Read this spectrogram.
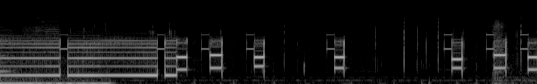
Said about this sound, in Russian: Сделай лучший звонок, чтобы никому не было обидно. Наберите кого-нибудь, ему со стороны лучше видно.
